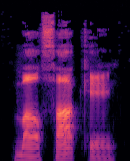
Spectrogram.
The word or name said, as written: Malthake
